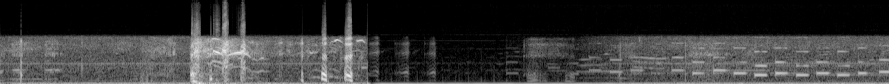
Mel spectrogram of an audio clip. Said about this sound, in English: We hear music, but we hear echo. Echo.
